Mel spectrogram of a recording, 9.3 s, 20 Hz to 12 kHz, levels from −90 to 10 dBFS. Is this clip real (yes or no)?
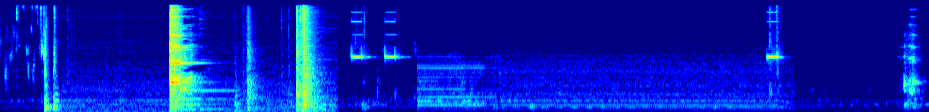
yes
